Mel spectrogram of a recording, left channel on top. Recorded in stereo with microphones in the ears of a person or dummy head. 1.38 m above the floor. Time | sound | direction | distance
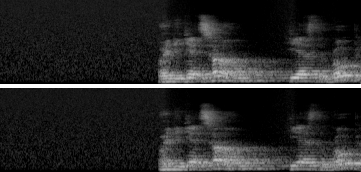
1.6 | a man speaking | 85° left | 1.8 m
